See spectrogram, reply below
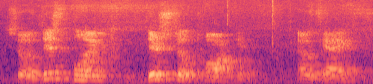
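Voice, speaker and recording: A man's voice: high-pitched, sing-song, normal speed, a little hiss or hum. A man giving a live history presentation to an audience, chatty and constantly checking in with his listeners. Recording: echoey room, voice from far off.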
